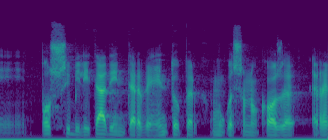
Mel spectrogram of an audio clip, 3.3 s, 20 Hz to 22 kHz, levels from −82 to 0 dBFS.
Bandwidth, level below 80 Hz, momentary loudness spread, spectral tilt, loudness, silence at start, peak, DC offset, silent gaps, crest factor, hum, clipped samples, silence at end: 12 kHz; -72 dBFS; 10 LU; -1.5 dB/octave; -31 LUFS; 0 s; -10 dBFS; 2%; none; 24 dB; none; under 0.1%; 0 s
